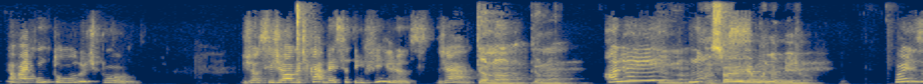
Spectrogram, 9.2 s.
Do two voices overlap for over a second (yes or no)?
yes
